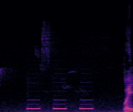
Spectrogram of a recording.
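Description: Three short, identical phone beeps, evenly spaced a little under half a second apart: the call-ended tone of a mobile phone call that has just been hung up on.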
